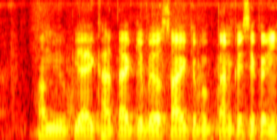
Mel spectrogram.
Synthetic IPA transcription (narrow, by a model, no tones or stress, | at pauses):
hɐmjuːpijaːikʰaːt̪akebjɐʋsaːjkebʱʊɡt̪aːnkɐsekɐɾĩ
